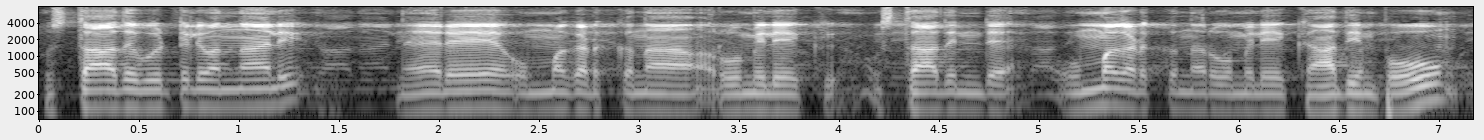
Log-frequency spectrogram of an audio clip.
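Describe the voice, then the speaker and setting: A man's voice: fairly low pitch, level tone, normal speed, sharp tone. A man giving a sermon, asking many rhetorical questions. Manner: rhetorical questions, emphatic rises. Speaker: Islamic preacher.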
